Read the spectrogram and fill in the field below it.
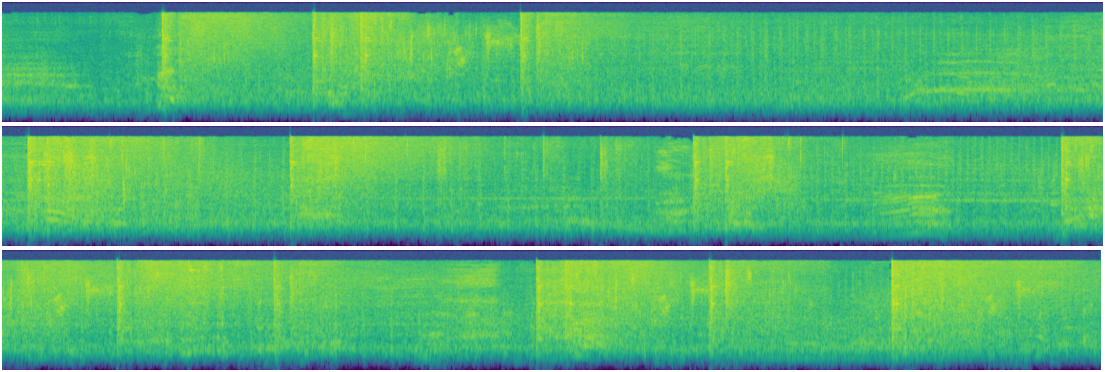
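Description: A wooden bat thuds into zombies again and again.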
